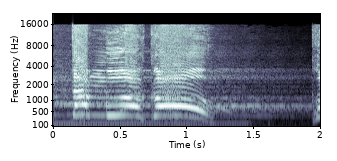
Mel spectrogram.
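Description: A man's loud, drawn-out shouted calls, each falling away in pitch at its end, in the manner of a battle cry. Under them runs a low instrumental drone that cuts off about one and a half seconds in.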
